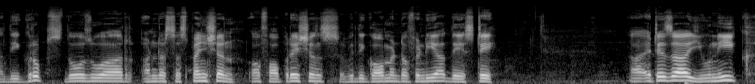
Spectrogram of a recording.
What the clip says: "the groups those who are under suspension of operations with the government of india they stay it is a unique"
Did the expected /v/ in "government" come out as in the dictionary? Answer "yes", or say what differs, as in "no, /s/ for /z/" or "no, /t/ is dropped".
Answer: yes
